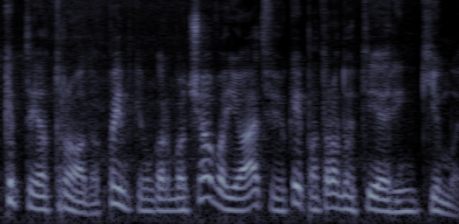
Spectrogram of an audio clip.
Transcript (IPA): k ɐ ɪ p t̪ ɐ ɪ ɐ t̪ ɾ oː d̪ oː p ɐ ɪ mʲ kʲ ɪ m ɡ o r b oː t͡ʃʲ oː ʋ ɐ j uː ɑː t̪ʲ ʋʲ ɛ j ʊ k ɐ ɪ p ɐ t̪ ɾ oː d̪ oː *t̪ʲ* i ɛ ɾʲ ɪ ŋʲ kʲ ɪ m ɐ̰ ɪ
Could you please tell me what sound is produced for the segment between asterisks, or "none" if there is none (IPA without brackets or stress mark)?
t̪ʲ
